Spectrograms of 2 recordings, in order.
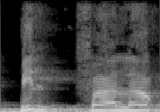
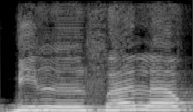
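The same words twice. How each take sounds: First: The phrase is rushed and over-articulated. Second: The phrase is said at a moderate pace. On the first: The speaker calls it wrong. "jangan terlalu cepat atau jangan terlalu over jelasnya" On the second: The speaker calls it right. "Jadi cukup"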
